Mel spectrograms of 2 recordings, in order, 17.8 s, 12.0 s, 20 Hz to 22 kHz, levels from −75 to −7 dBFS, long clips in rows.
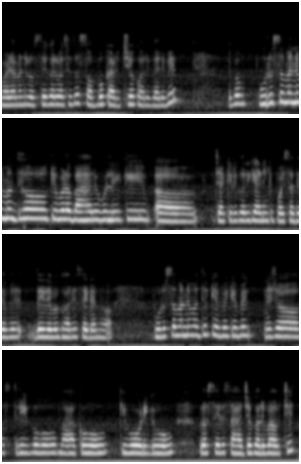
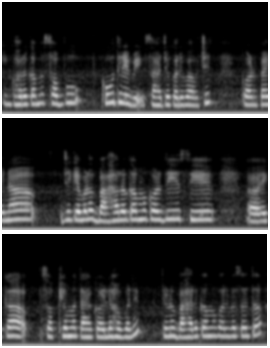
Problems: none marked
